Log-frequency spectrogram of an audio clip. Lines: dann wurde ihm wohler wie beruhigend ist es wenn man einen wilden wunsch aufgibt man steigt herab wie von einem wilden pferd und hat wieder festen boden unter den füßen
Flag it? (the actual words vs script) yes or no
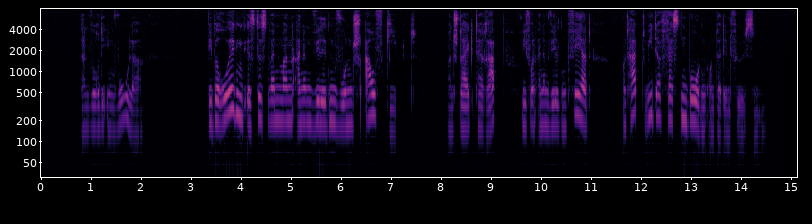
no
